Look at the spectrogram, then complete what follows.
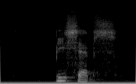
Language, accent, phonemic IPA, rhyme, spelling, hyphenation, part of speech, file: Dutch, Netherlands, /ˈbi.sɛps/, -isɛps, biceps, bi‧ceps, noun, Nl-biceps.ogg
- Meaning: 1. biceps; any two-headed muscle 2. the biceps brachii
